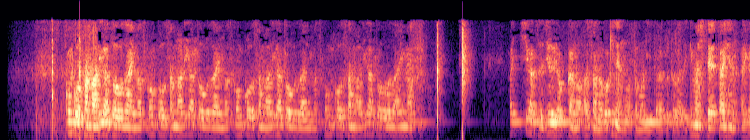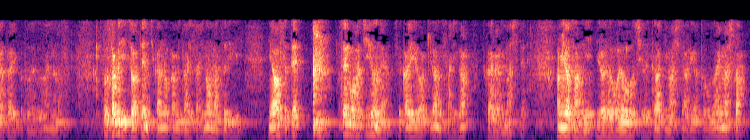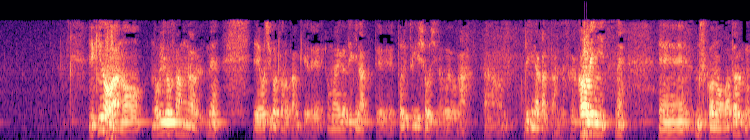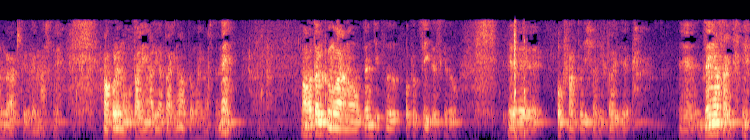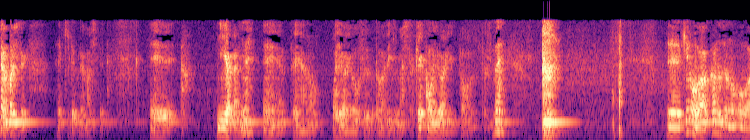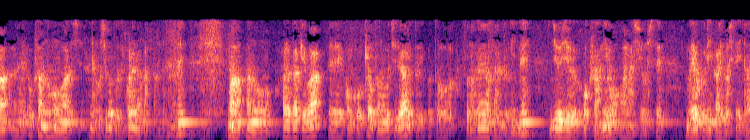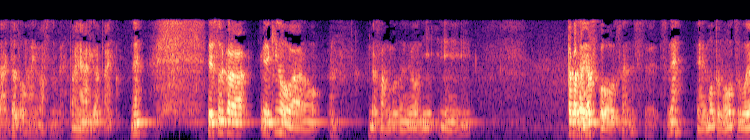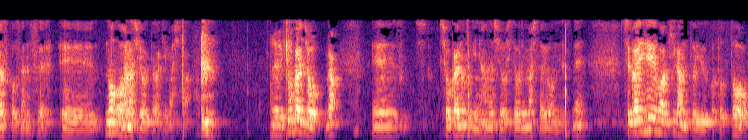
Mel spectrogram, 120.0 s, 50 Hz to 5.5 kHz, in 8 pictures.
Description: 令和７年４月１４日（朝）のお話が、音声ブログとして更新されています。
